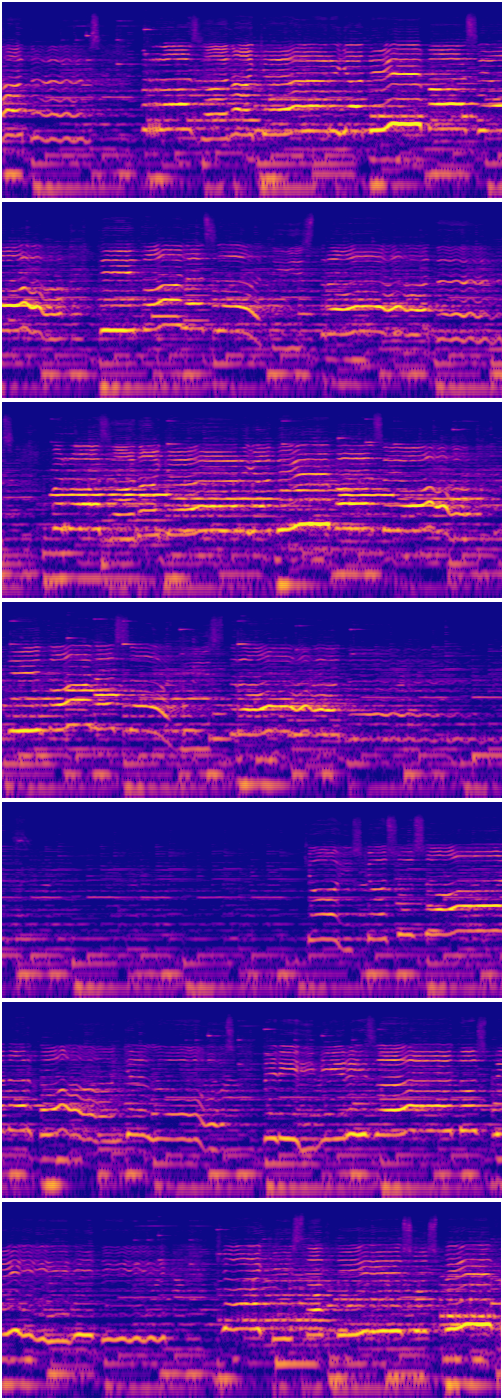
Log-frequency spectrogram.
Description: Vocal Pop Vocal Easy Listening French Pop
Жанр: Поп музыка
